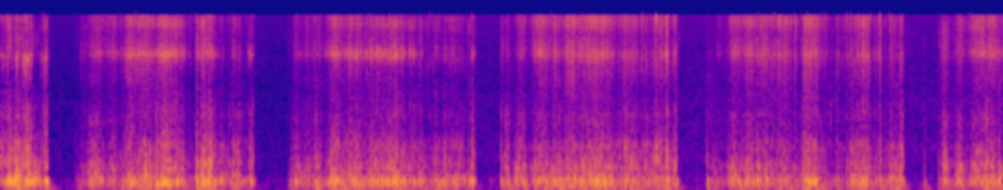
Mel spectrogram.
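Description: Long painted nails of one hand scratch the top of a black foam microphone windscreen while the other hand rests on its side. The result is dense, rumbling, muffled scratching in bursts of a few seconds, separated by short near-silent pauses, with a faint high hiss above.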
